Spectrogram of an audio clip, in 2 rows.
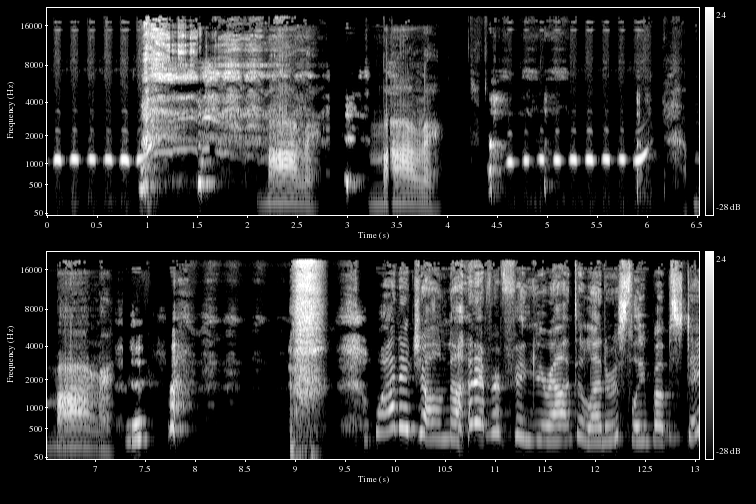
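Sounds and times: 
person whistling a quick run of short notes: 0.0 - 1.4, 4.4 - 6.3
laughter: 0.9 - 3.8, 6.6 - 9.2
groaning, wailing vocal sounds: 2.1 - 3.9, 6.4 - 7.5
speech: 2.1 - 4.5, 6.5 - 7.8, 9.8 - 13.0.

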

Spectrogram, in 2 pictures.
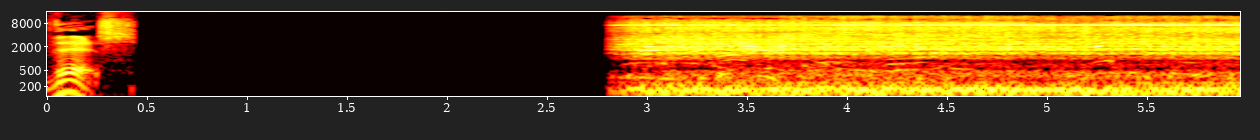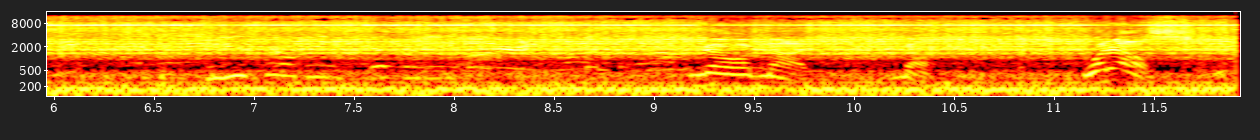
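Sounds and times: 
speech: 0.0 - 0.5, 2.8 - 3.8
jet engine roaring: 2.8 - 11.9
voices murmuring: 2.8 - 11.9.

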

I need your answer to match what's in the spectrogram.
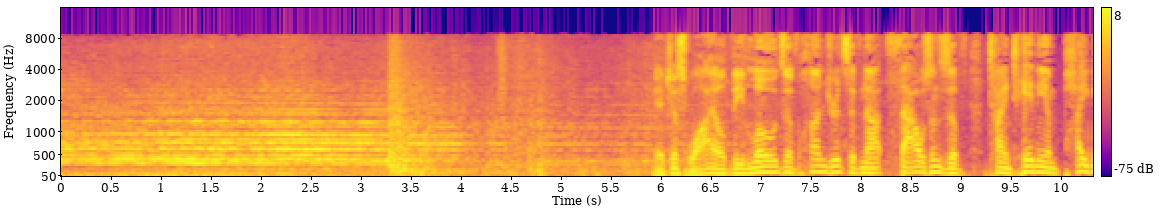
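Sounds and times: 
huge freight train horn blaring: 0.0 - 9.0
rumbling freight train engine: 0.0 - 10.3
freight train crashing into an 18-wheeler truck stuck on the tracks: 3.3 - 4.9
speech: 6.1 - 10.3.

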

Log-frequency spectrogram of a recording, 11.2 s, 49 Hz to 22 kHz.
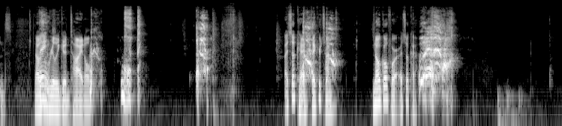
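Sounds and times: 
speech: 0.1 - 2.9, 3.9 - 4.3, 5.7 - 6.8, 7.4 - 9.2
man coughing: 0.8 - 1.1, 1.8 - 2.9, 6.0 - 6.8, 8.4 - 9.2.

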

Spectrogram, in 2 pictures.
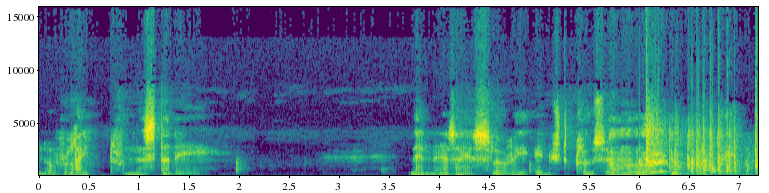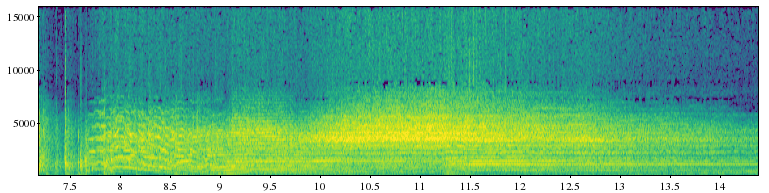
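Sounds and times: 
speech: 0.0 - 1.7, 3.7 - 6.8
heavy thuds of a person struck and dropping to the floor in a hall: 6.0 - 8.4
long ringing warbling swell: 8.3 - 14.3.

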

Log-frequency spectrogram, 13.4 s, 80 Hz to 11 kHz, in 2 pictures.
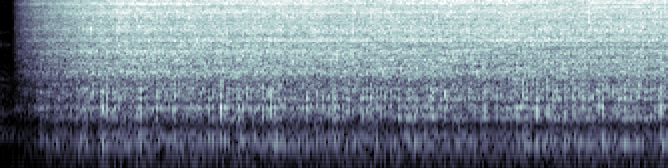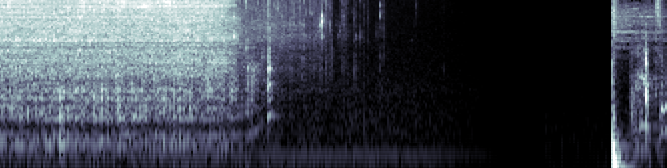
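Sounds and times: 
tap water running into a balloon: 0.2 - 10.6
faint water drips: 9.0 - 10.9.

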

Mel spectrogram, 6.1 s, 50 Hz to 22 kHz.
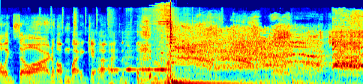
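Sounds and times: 
speech: 0.0 - 3.4
deep monstrous roar of a monster chomping: 2.8 - 5.6.

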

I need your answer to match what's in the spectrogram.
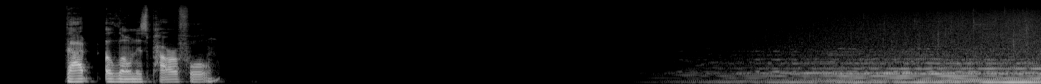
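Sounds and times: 
speech: 0.7 - 2.2
heavy rain downpour: 6.9 - 10.4.

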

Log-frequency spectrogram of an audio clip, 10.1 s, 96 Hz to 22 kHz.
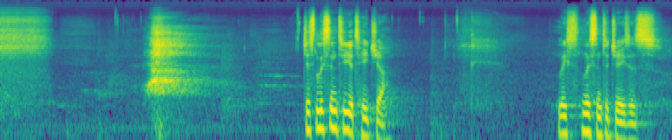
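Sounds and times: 
group taking a big deep breath in: 2.2 - 3.6, 6.8 - 7.8
speech: 4.6 - 6.0, 8.4 - 10.0.

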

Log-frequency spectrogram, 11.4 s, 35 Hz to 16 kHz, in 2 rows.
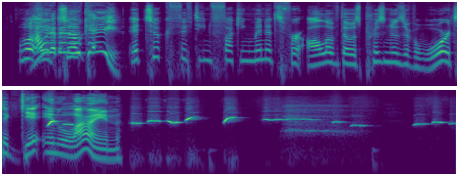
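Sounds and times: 
speech: 0.2 - 7.4
jaunty marching tune whistled: 6.2 - 11.3.

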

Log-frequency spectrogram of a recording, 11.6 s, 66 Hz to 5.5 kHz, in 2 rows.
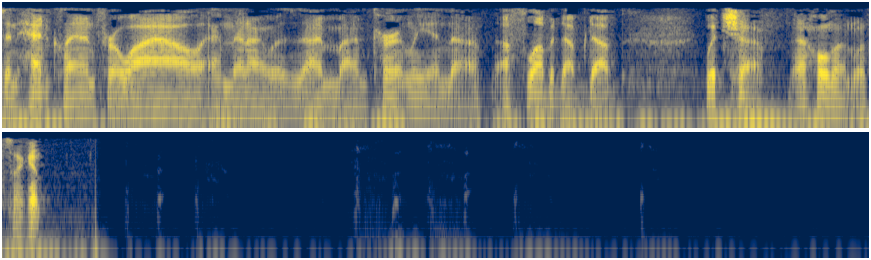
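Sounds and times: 
speech: 0.0 - 6.2
person coughing in sharp bursts: 8.1 - 10.3.

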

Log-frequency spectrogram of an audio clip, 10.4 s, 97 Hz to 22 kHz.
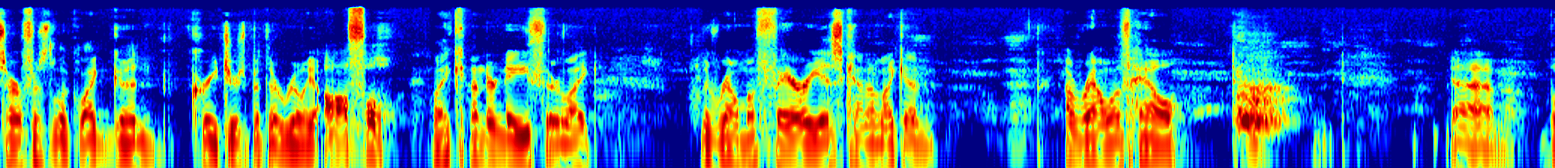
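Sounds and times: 
speech: 0.0 - 10.3
dog barking: 5.7 - 10.3.

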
